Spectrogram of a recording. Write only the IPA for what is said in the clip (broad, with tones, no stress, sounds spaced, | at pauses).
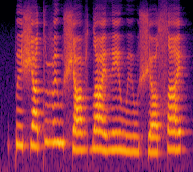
p ɘ˦ ʃ e˦ tˤ v ɘ˦ w ʃ ɑ˧ v dˤ ɛ˦˨ ð e˧ w ɨ˨ w ʃ œ˨ sˤ ɛ˦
